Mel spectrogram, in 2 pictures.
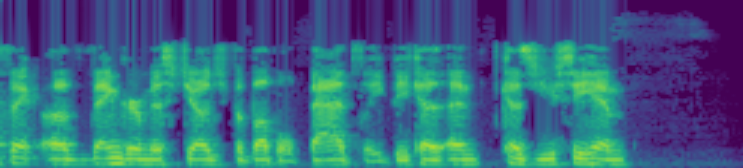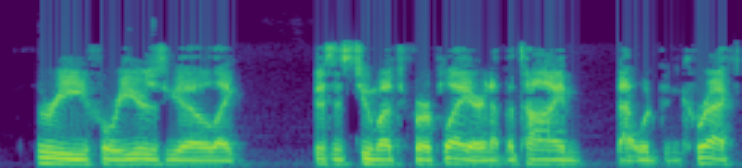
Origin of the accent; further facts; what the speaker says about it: United States; I'm American and an Arsenal fan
